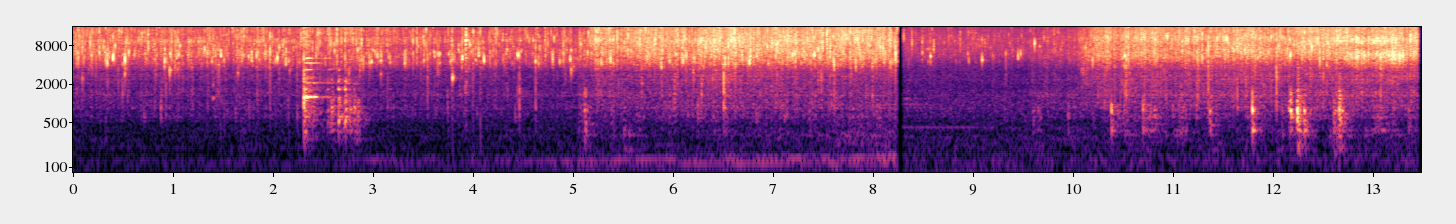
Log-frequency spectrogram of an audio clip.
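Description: Onions frying with carrots in a pan for a mutton curry, a loud, steady sizzle with crackling pops and occasional stirring scrapes, continuous throughout with no one talking.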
